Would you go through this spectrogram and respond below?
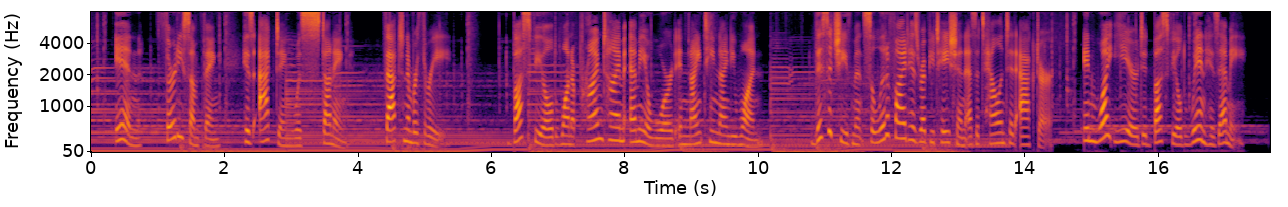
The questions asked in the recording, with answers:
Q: In what year did Busfield win his Emmy?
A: 1991.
